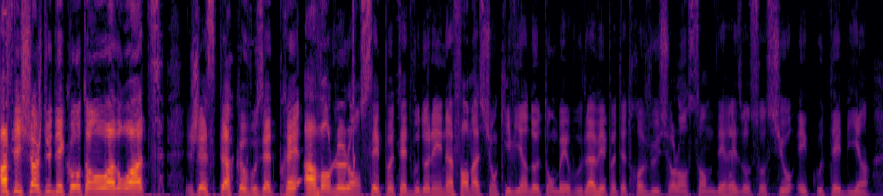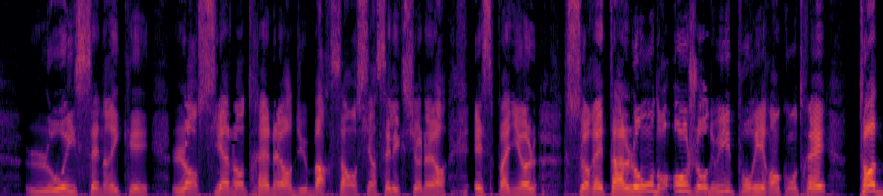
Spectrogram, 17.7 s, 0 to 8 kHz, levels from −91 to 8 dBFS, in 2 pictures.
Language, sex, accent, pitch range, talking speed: French, male, French, 170-215 Hz, 180 wpm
